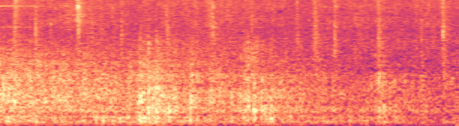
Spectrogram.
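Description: Heavy rain and rumbling thunder as a stage-drama sound effect for a storm over Vrindavan, a loud, dense, continuous downpour with low rolling thunder and no voices.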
